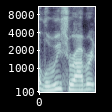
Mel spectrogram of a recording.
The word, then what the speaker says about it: Luis Robert: uh crochet Robert Jr I call him Robert Jr no Luis Robert that's how you say it oh it is it's not Rober no okay sorry I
